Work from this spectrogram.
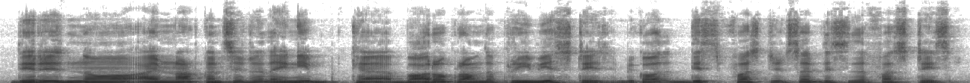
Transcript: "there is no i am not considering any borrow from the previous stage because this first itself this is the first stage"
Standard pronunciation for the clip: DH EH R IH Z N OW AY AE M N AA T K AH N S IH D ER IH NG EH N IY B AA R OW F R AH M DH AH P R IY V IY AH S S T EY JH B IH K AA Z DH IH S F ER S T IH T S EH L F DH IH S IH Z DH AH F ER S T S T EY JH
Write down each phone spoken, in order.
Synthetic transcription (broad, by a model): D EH R IH Z N OW AY M N AA T K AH N S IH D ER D EH N IY B AA R OW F R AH M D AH P R IY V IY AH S S T EY JH B IH K AA Z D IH S F ER S T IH T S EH F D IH S IH Z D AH F ER S T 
